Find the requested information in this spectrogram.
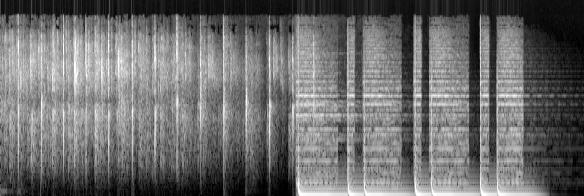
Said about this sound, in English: With that, please help me in, in thanking my guest, Tim Urban, and give yourselves a round of applause for coming to this session. Thank you so much.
